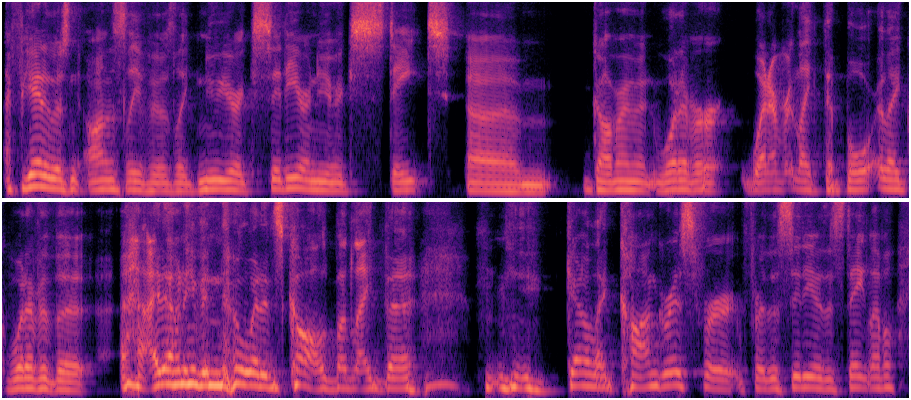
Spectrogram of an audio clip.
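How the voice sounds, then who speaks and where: A man talks as an interview guest, pitched in an ordinary middle range. He thinks out loud as he goes, restarting sentences and hunting for the right word before finishing his point. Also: normal speed. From Denmark. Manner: thinks aloud, with frequent restarts and searching for words. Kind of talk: casual conversational interview.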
